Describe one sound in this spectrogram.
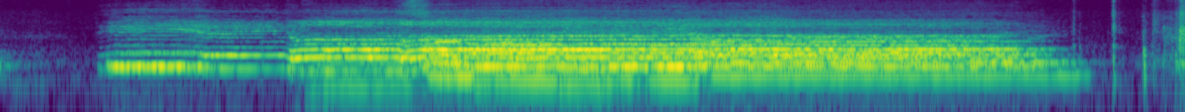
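A group of young women sings together in harmony.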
